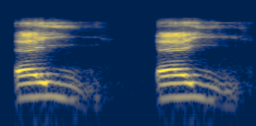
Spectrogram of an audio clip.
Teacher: kita baca dengan kita angkat tengah lidah kita ke langit-langit. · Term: huruf ya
